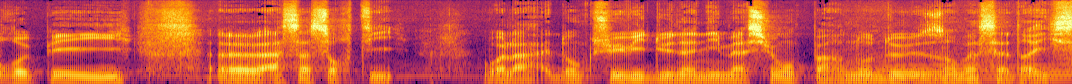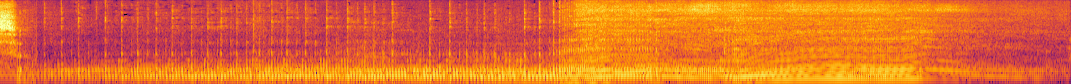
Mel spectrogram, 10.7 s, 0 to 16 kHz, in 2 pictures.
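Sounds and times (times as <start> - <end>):
speech: 0.0 - 6.7
chainsaw running: 4.2 - 10.7.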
